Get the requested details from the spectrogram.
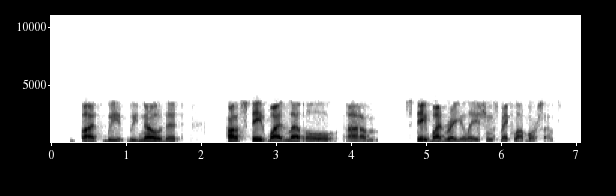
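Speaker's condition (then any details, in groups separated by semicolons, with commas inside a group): No condition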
